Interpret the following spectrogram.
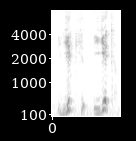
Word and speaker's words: Yklwa: Oh, it's got a pronunciation. Yikulwa.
